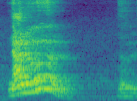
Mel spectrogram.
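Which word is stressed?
나는. The stress is on the word 나는. It is I, not someone else, who loves. "나는의 강조점을 두고 한번 읽어볼게요"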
